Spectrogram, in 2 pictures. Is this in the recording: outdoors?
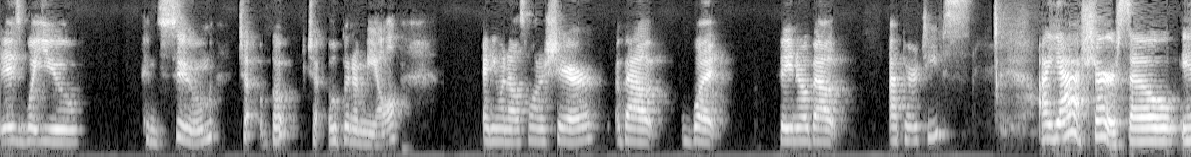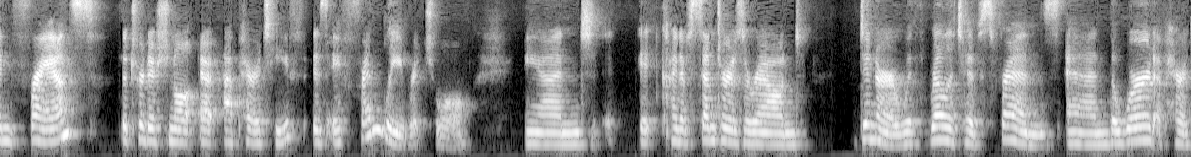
no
